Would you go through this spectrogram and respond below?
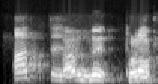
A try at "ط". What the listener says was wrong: थोड़ा अब आया नहीं ता आ रहा है आपका, कहीं तो आ रहा है, कहीं ता आ रहा है, नो प्रॉब्लम। प्रैक्टिस करना पड़ेगी, डिफिकल्ट है ना, तो बिना प्रैक्टिस के नहीं आएगा ना, कि हमें हैबिट नहीं है ना इसकी।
